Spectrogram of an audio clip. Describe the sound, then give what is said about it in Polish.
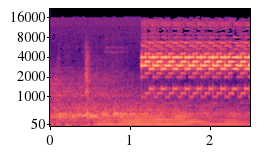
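An intercom rings: a steady, high electronic ringing starts about a second in and runs to the end, loud over a low background hum. “Dzwoni domofon.”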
